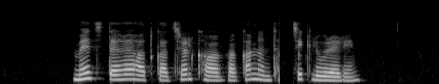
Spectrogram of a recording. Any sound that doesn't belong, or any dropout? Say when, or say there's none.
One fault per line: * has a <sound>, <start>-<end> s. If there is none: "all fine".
* has a dropout, 2.8-2.9 s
